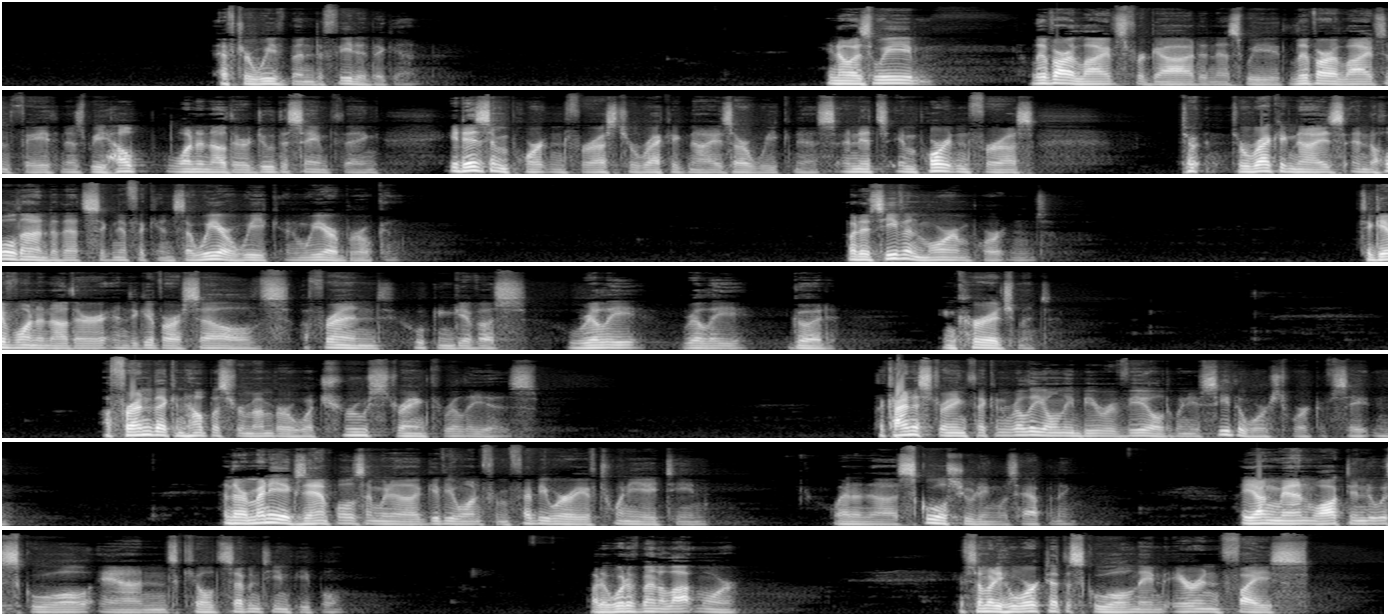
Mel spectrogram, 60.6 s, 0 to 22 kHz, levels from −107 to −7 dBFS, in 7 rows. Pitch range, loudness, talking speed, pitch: 105-130 Hz, -22 LUFS, 165 wpm, 115 Hz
